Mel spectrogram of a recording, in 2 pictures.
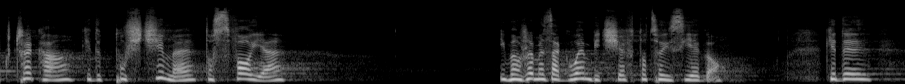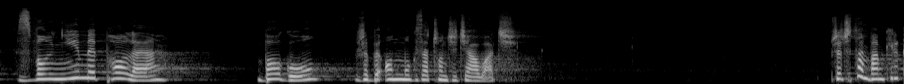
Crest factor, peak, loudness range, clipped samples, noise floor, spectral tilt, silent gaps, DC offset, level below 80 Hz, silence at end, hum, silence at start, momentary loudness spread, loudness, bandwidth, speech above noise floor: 20 dB; -6 dBFS; 5 LU; under 0.1%; -71 dBFS; -4.5 dB/octave; none; under 0.1%; -76 dBFS; 0 s; none; 0 s; 12 LU; -23 LUFS; 14 kHz; 49 dB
